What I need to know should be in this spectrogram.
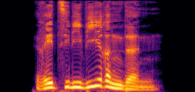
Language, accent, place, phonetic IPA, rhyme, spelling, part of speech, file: German, Germany, Berlin, [ʁet͡sidiˈviːʁəndn̩], -iːʁəndn̩, rezidivierenden, adjective, De-rezidivierenden.ogg
- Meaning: inflection of rezidivierend: 1. strong genitive masculine/neuter singular 2. weak/mixed genitive/dative all-gender singular 3. strong/weak/mixed accusative masculine singular 4. strong dative plural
